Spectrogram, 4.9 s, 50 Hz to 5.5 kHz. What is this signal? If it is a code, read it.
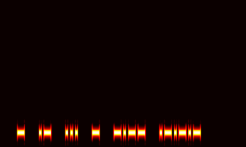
Morse code, heard as a keyed tone, about 25 wpm, spaced as for 18 wpm, 600 Hz. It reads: TASTY.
